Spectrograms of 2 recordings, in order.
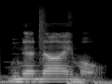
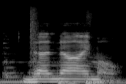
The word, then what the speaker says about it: Nanaimo: Listen carefully, everyone. It is Naimo. Nimo.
